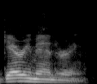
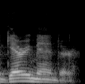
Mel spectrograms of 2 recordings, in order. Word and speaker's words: gerrymander: redistributing commission and uh connie would pronounce it gary mandering or a gerrymander and it was back and forth with commissioners as to how they would pronounce it so um gerrymander or gerrymander i say it's just like gif or jif um you can use either uh but this is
